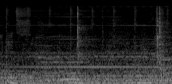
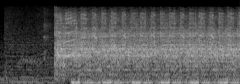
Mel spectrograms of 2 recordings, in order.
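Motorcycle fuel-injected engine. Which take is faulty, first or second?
second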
